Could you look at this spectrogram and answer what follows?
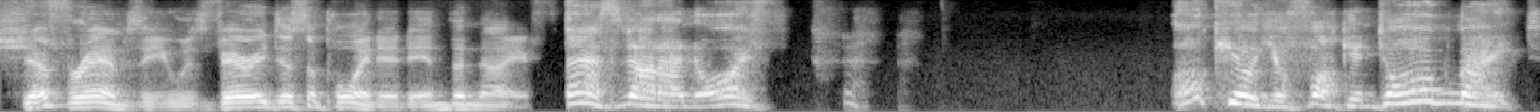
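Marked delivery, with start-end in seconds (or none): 2.8-7.7 put-on Australian accent, pitched up. Joking with others after one calls an accent Australian, in a Crocodile Dundee voice. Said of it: "that's Crocodile Dundee".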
